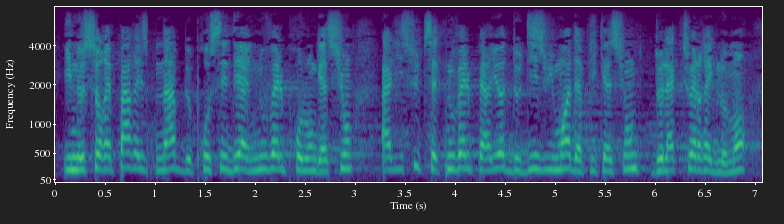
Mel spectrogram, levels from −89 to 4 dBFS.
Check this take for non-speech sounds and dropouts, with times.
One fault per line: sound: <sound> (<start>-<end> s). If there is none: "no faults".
sound: dropout (0.9-1.0 s)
